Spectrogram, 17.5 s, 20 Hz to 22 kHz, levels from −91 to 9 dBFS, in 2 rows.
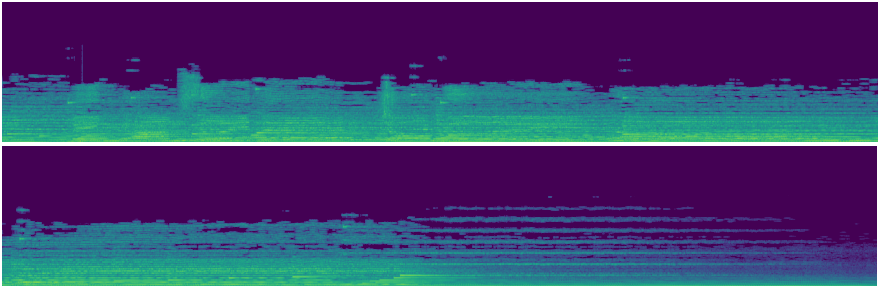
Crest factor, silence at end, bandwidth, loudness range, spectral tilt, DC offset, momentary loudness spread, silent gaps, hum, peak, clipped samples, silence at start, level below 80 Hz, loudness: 14 dB; 0 s; 12.5 kHz; 12 LU; -4 dB/octave; under 0.1%; 14 LU; none; none; -2 dBFS; under 0.1%; 0 s; -30 dBFS; -16 LUFS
